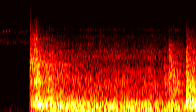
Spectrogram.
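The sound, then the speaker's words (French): A door is kicked in with a sudden loud crash after brief quiet, followed by a sustained heavy rumbling clatter and a second forceful burst near the end. “Maintenant, tu défonces la porte.”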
